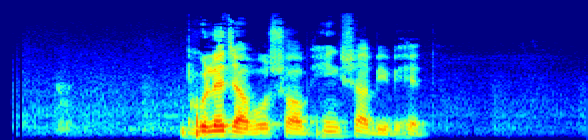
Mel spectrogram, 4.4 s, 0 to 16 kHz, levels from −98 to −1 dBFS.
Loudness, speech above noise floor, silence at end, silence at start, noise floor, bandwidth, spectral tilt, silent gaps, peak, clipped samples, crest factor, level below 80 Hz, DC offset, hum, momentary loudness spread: -22 LUFS; 44 dB; 1.3 s; 1.35 s; -66 dBFS; 9.4 kHz; -5.5 dB/octave; none; -2 dBFS; under 0.1%; 24 dB; -70 dBFS; under 0.1%; none; 19 LU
